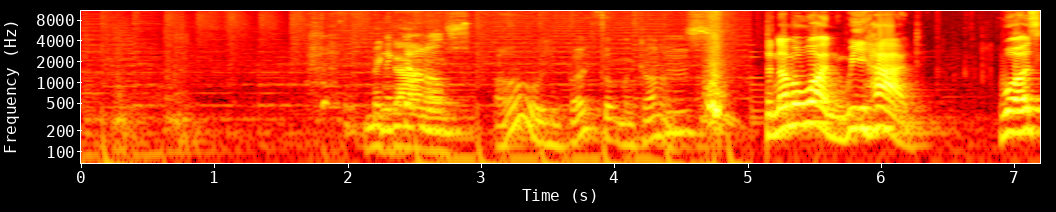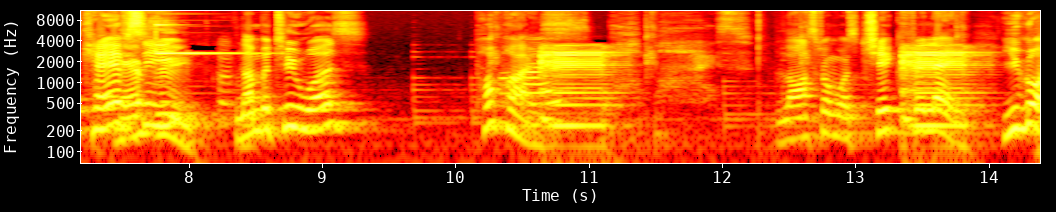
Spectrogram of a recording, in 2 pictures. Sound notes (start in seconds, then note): 10.5 buzzer blares; 13.3 buzzer blares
